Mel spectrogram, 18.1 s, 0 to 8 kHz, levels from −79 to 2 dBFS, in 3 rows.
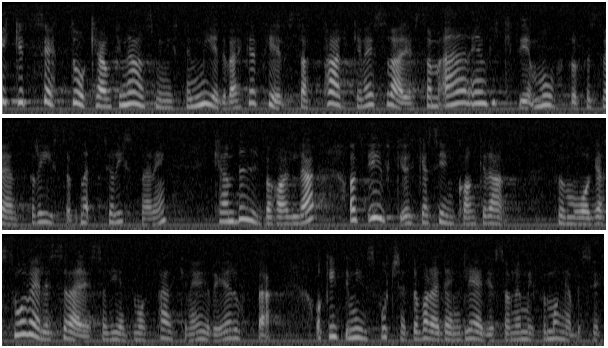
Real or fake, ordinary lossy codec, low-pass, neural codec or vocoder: real; none; none; none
